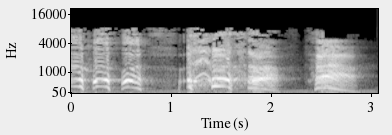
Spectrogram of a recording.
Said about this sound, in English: You ever say something so racist you just start coughing? That ever happened to y'all? That racist cough?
